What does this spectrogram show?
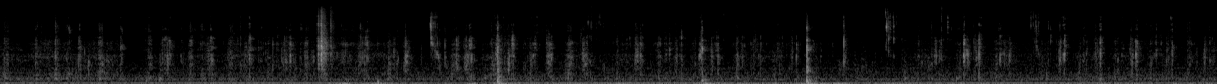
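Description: Close-miked chewing and mouth sounds of someone eating pollock roe pasta: irregular soft wet clicks and smacks, with a few sharper clicks.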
